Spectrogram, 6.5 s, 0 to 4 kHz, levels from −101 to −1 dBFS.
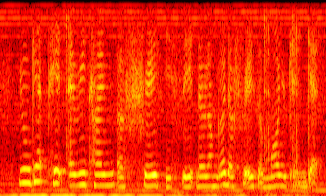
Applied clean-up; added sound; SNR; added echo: none; Tap; 14 dB; reverberation time 2.0 s.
